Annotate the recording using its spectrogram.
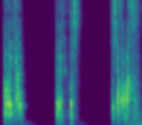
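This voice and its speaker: A man arguing in a casual boxing debate over an online call that keeps breaking up and cutting his voice in and out. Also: fast talker. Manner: argumentative, interrupting. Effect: choppy online call breaking up, voice cutting in and out. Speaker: panelist on a boxing talk stream. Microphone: remote call audio.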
